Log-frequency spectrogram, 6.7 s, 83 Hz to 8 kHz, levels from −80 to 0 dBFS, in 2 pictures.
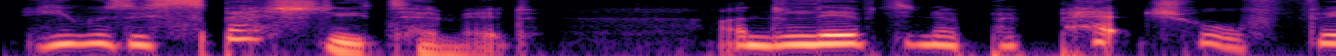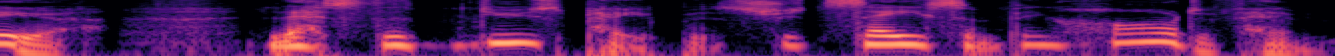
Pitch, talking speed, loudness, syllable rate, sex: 205 Hz, 170 wpm, -21 LUFS, 5.4 syllables/s, female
